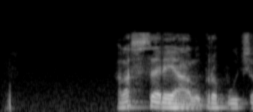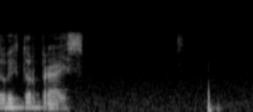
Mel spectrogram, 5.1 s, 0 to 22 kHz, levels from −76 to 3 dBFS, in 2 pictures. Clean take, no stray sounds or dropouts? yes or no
yes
